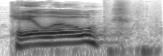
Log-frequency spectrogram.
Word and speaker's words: Caillou: Wait, you didn't know how to pronounce Caillou? Kalo?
